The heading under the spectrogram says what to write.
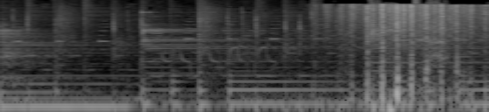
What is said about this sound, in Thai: ยังไม่ทันที่พวกเราจะได้พูดอะไร ไก่ต้งก็บินขึ้นไปเกาะบนกิ่งต้นมะม่วง แล้วก็พยายามที่จะปีนขึ้นไป เกิดมา ฉันก็เพิ่งเคยเห็นไก่ปีนต้นไม้นี่แหละ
